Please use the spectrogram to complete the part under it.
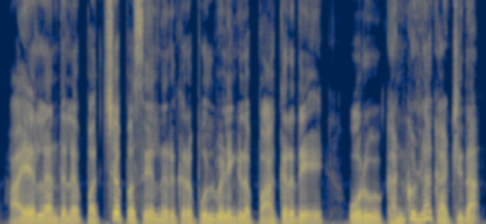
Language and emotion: Tamil, happy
